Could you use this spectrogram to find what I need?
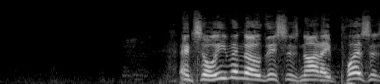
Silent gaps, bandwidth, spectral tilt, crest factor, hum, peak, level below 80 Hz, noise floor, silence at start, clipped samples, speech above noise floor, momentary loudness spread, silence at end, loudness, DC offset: none; 13 kHz; -3 dB/octave; 18 dB; none; -4 dBFS; -48 dBFS; -64 dBFS; 1.8 s; under 0.1%; 47 dB; 6 LU; 0 s; -18 LUFS; under 0.1%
